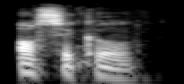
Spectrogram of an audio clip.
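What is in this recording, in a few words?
"ossicle", British English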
